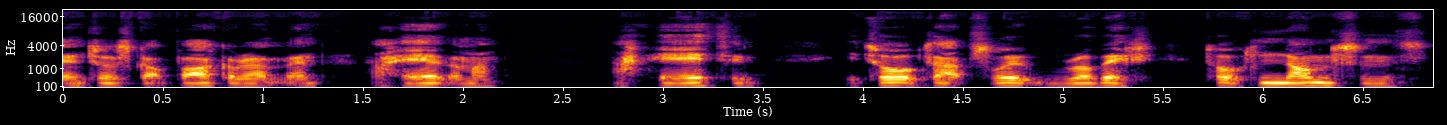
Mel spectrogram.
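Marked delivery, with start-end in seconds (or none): none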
